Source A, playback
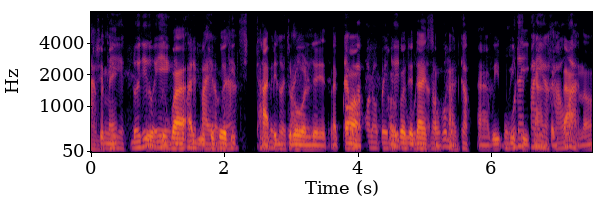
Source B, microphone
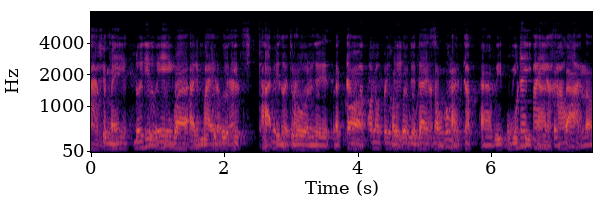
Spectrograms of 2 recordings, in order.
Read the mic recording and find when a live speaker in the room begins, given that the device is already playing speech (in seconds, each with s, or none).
none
